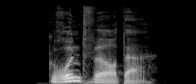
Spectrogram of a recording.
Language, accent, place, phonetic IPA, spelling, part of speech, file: German, Germany, Berlin, [ˈɡʁʊntˌvœʁtɐ], Grundwörter, noun, De-Grundwörter.ogg
- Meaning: nominative/accusative/genitive plural of Grundwort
